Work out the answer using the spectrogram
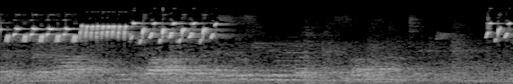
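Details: Widani-style European goldfinch at a Casablanca bird market pours out nearly three seconds of quick, high, ringing twitters that step upward in pitch, then falls silent before a short final burst, all over a murmuring crowd.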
